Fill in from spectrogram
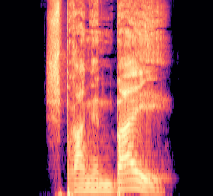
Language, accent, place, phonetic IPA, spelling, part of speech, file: German, Germany, Berlin, [ˌʃpʁaŋən ˈbaɪ̯], sprangen bei, verb, De-sprangen bei.ogg
- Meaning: first/third-person plural preterite of beispringen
